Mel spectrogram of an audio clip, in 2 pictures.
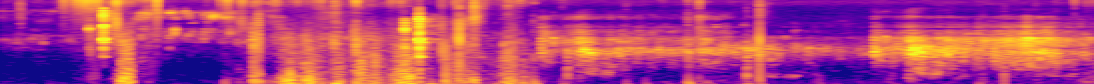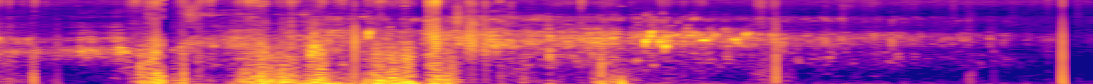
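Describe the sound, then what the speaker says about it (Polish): Water in the Minecraft video game, heard as intermittent swishing and splashing bursts rising and falling, moderately faint, with no talk. "woda tu jest"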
